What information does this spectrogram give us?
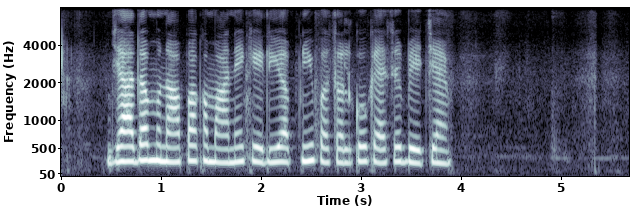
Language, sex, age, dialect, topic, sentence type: Hindi, female, 60-100, Kanauji Braj Bhasha, agriculture, question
